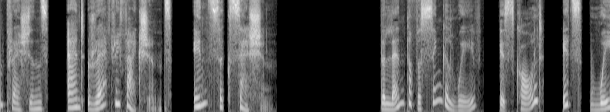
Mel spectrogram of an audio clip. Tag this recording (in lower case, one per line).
speech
